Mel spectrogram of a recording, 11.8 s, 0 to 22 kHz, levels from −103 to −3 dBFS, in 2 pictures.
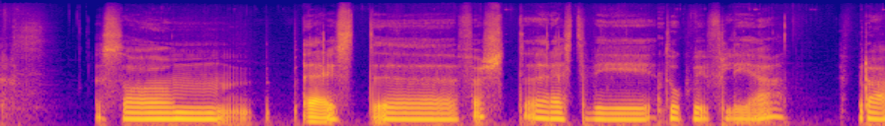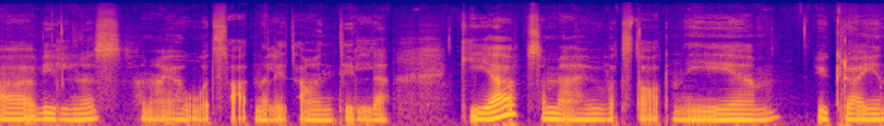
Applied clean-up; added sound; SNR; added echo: neural mask model RNNoise.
